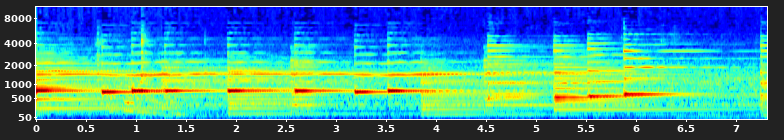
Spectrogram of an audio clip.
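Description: Background music: a slow, gentle piano melody of struck notes that fade away, over held low bass notes.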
